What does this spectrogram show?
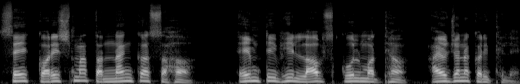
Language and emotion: Odia, neutral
